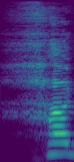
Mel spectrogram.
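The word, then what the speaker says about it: حاء: 요 하 경우에는요 발음이 우리 그 창문 닦을 때 목구멍에서부터 하 하잖아요. 힘을 빼고 이러한 음가입니다. 하 이런 식으로 발음을 하시면 됩니다.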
